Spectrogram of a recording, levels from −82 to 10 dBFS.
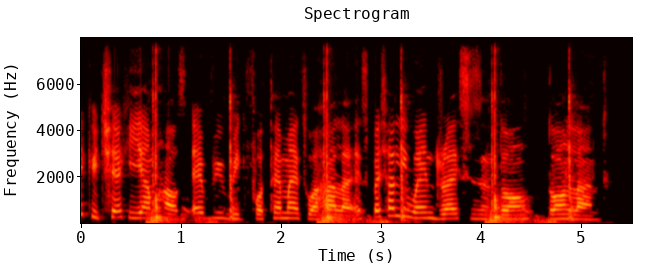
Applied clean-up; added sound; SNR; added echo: classical method spectral subtraction.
